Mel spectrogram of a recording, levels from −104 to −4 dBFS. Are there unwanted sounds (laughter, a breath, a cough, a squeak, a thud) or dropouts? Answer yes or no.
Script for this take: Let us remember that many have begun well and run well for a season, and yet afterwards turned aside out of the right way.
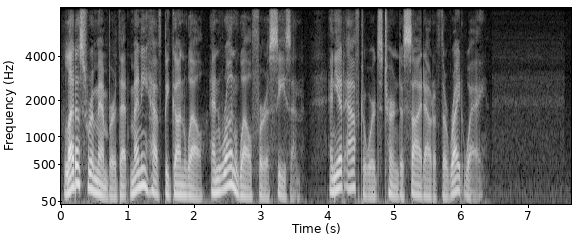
no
